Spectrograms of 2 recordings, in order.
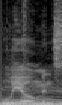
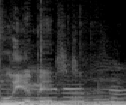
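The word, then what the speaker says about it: Leomund: and dragon spell called leomin's tiny Hut it's I think it's pronounced liaman uh but Jeff in this song calls it leomins and I'm So Into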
